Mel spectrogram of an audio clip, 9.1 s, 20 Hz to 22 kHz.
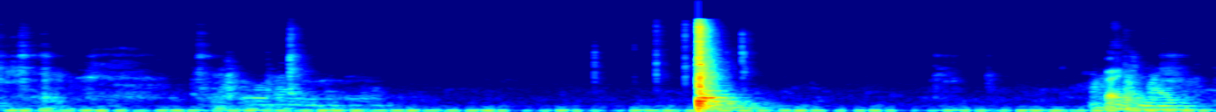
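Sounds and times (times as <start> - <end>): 
low hum: 0.0 - 9.1
airsoft pistol shot fired with one pellet at a curtain: 5.2 - 5.7.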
